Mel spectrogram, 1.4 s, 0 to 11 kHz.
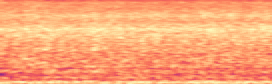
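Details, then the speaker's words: Chevy C10 small-block 350 with a four-barrel carburetor, idle mixture screw turned fully in: slowed, lumpy, uneven lean idle. "as I turn this one in you hear it slow down actually if we turn it all the way in you can really hear it it's not happy with that"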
